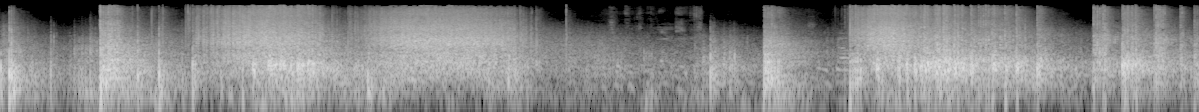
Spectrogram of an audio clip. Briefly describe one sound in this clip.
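A firework fountain hisses and roars.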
